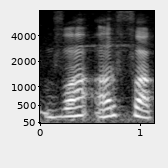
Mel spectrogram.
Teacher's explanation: दंतोष्ठ मतलब दात और ओठ दोनों से व और फ का उच्चारण होता है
